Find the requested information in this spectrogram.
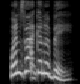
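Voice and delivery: high, pressing question; impatient. Retold or imitated. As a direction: demand a time, eager. Impatient exchange with boss.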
